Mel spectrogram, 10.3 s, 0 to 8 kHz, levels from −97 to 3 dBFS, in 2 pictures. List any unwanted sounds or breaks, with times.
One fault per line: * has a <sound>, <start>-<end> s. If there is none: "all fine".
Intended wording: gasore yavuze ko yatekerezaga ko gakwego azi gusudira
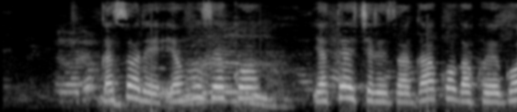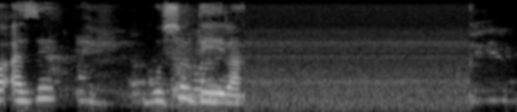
all fine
